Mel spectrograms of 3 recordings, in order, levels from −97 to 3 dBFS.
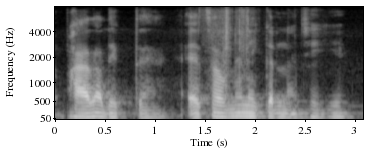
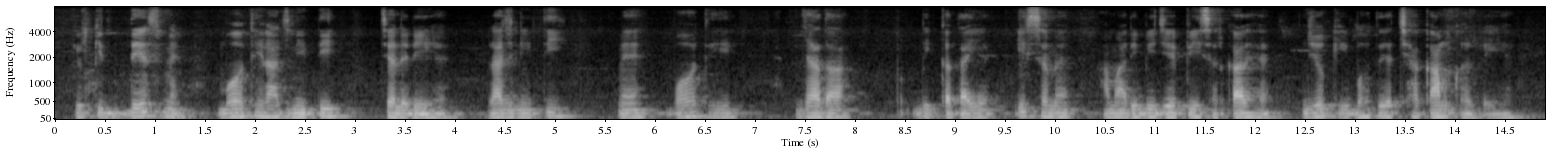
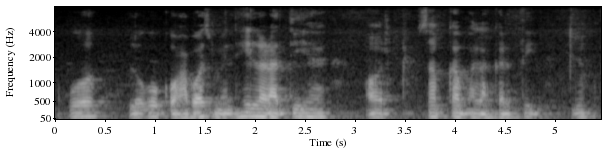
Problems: constant background noise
